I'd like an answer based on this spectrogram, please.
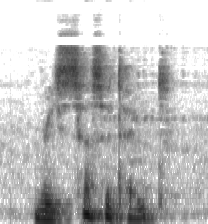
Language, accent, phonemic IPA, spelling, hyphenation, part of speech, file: English, Southern England, /ɹɪˈsʌsɪˌteɪt/, resuscitate, re‧sus‧ci‧tate, verb / adjective, LL-Q1860 (eng)-resuscitate.wav
- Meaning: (verb) 1. To restore consciousness, vigor, or life to 2. To regain consciousness; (adjective) Restored to life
